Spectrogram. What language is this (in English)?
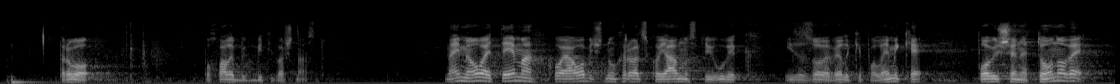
Croatian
